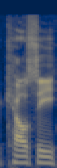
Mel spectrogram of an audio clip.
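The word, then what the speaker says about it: Kelce: freak of nature you know apparently it's not Kelsey they uh you know they have a podcast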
